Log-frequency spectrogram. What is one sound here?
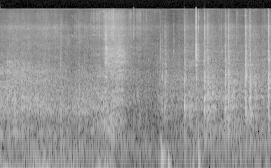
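A skateboard rolls and clacks on concrete.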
